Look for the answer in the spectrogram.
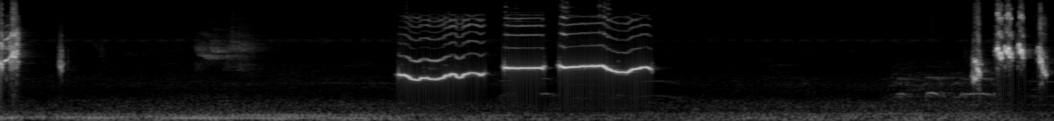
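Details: Orange-headed thrush, a Bali male, giving a few clear whistled notes, rising then level, grouped mid-clip, with scattered short high chirps before and after and a soft low hum throughout.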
